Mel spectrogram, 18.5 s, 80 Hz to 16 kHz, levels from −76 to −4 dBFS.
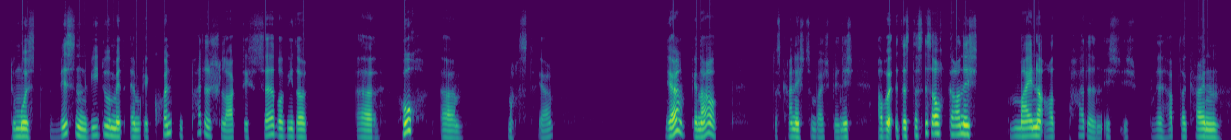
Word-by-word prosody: du 150 - -8
musst 155 -2 +3 0.2
wissen, 150 +1 -2
wie 170 +1 -5
du 180 -1 -1
mit 155 -2 +2
einem 145 -1 -3
gekonnten 190 +7 -7
Paddelschlag 165 - -6
dich 140 - -13
selber 165 -3 -1
wieder, 150 -2 -1 0.7
äh, 140 -1 -1 0.4
hoch - - +6 0.4
ähm, 130 -3 -5 0.7
machst, - - -20
ja? 135 +3 -11 1.7
Ja, 255 -4 +6
genau. 150 +6 +3 0.8
Das - - -21
kann 150 0 -5
ich 145 - +2
zum 150 - -18
Beispiel 135 -1 -13
nicht. 145 +1 -3 0.3
Aber 150 0 +4
das 160 0 -1
das 170 -1 -8
ist 220 -1 -5
auch 210 0 +5
gar 190 0 0
nicht 195 -2 +5 0.4
meine 160 +2 +4
Art 145 0 -9 0.2
Paddeln. 140 -8 -11
Ich - - -18
ich - - -23 0.4
habe 150 +2 -13
da 145 - -7
keinen 145 -3 0
150 Hz, 130 wpm, -24 LUFS, 145-170 Hz, 1.7 s, hoch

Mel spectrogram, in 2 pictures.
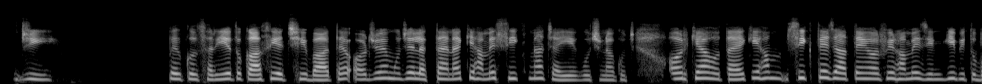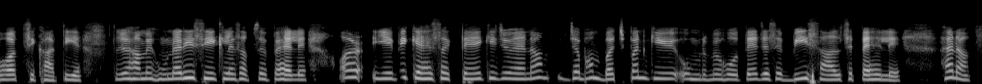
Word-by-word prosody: जी। 230 -2 -1 1.1
बिल्कुल 250 -2 -3
सर 225 0 -6
ये 250 +2 +7
तो - - -2
काफ़ी 235 +3 +7
अच्छी 245 +2 +3
बात 205 0 +2
है 260 - -1
और 230 0 -4
जो 270 +4 -1
है 290 - +1
मुझे 270 0 -1
लगता 250 +1 +2
है 245 - +4
ना 250 - +4
कि 300 - +1
हमें 265 0 -1
सीखना 280 0 -2
चाहिए 205 -5 -4
कुछ 215 +1 0
ना 205 0 -3
कुछ। 210 +2 -8 0.4
और 265 -1 +1
क्या 285 -1 +3
होता 250 -4 -2
है 230 +1 +3
कि 295 - +2
हम 290 -1 -5
सीखते 310 +1 +4
जाते 275 -1 +1
हैं 265 -1 +4
और 255 - 0
फिर 275 +1 -1
हमें 255 +3 -2
ज़िंदगी 240 +3 +1
भी 250 - -4
तो 235 - -7
बहुत 225 +1 0
सिखाती 215 -1 -3
है, 195 - -3 0.3
तो 240 - -12
जो 260 - +2
हमें 260 +1 -1
हुनर 250 +4 0
ही 305 - +5
सीख 265 -3 +3
लें 250 -1 0
सबसे 250 0 -6
पहले। 220 -2 +4 0.4
और 330 0 -1
ये 270 -1 +1
भी 325 - +7
कह 270 -3 +2
सकते 260 -2 -4
हैं 260 +1 +1
कि 285 -1 -2
जो 275 +1 -4
है 255 -1 0
ना, 285 +4 -5 0.3
जब 290 -2 -4
हम 295 -2 -5
बचपन 300 +6 -2
की 265 -2 +1
उम्र 235 -2 -10
में 235 +2 -10
होते 230 +1 -3
हैं, 245 - +3
जैसे 250 +1 -4
20 245 +7 +2
साल 220 -2 -4
से 255 - -4
पहले, 220 -4 +4 0.5
है 305 - +4
ना? 270 -8 -1
250 Hz, 230 wpm, -23 LUFS, 230-275 Hz, 1.1 s, ये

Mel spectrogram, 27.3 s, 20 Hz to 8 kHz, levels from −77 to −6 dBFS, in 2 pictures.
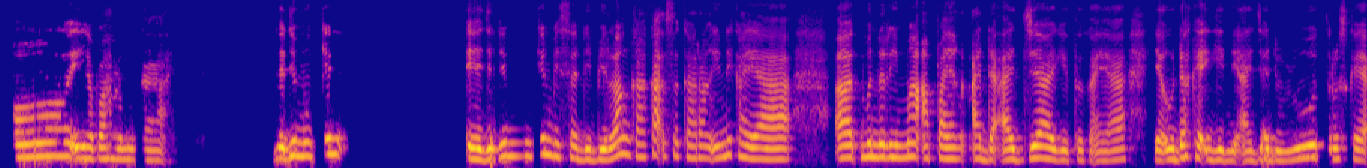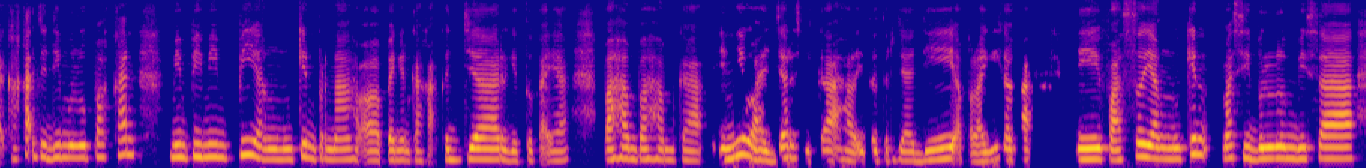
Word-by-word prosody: Oh 235 +2 +3 0.2
iya 205 0 +3
paham 195 -2 0
Kak. 170 -1 -6 1.1
Jadi 400 -9 +6
mungkin 245 +3 +1 1.4
Iya, 190 - +8
jadi 185 +4 +4
mungkin 240 +3 -3
bisa 225 -3 -2
dibilang 185 +8 +2
Kakak 235 +2 -2
sekarang 215 -4 -4
ini 220 +5 0
kayak, 190 -5 +2 0.5
eee, 215 +2 +4
menerima 225 0 +3
apa 205 +1 -3
yang 195 0 -2
ada 185 -2 -2
aja 185 +2 +3
gitu 170 0 -4
Kak - - -6
ya, 180 +3 -4 0.3
ya 175 -1 +2
udah 215 +4 +2
kayak 200 -6 +2
gini 170 -2 +1
aja 165 +3 -1
dulu 185 +6 +2
terus 190 +1 -2
kayak 180 -2 -2
Kakak 195 +4 -5
jadi 215 -2 -2
melupakan 225 +5 -2 0.3
mimpi-mimpi 225 +3 0
yang 185 -5 -1
mungkin 185 +5 -2
pernah, 180 -1 -2 0.2
eee, 165 0 -2
pengen 175 -1 -3
Kakak 165 0 -10
kejar 185 +1 +1
gitu 165 +1 -7
Kak - - -8
ya. 165 0 -6 0.4
Paham 195 +1 -1
paham 185 -1 -3
Kak, 165 -2 -7
ini 200 +8 +3
wajar 175 +3 0
jika 205 - -9
sih 330 - -10
Kak 175 -1 -3
hal 165 -2 -4
itu 170 - -12
terjadi 170 +2 -1
apalagi 155 +6 -4
Kakak 185 -2 -3 0.4
di 190 0 +6
fase 180 +4 -1
yang 195 -2 0
mungkin 270 +9 0 0.2
masih 205 -2 -2
belum 200 0 +5
bisa, 200 0 +3
195 Hz, 145 wpm, -22 LUFS, 180-220 Hz, 1.4 s, Iya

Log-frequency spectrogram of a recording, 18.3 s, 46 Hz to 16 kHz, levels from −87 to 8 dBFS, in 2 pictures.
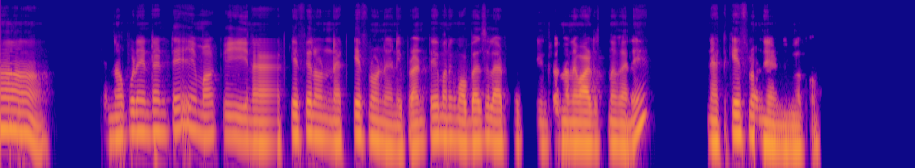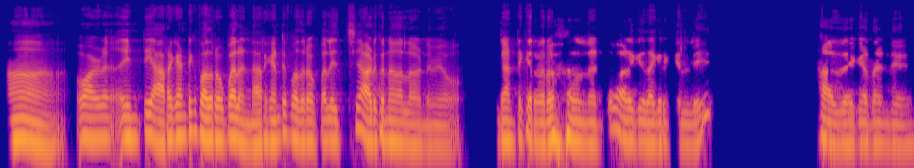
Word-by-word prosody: ఆ! 155 -4 +2 0.7
చిన్నప్పుడేంటంటే, 160 +4 -2 0.2
మాకు 145 +1 -3
ఈ - - -2 0.2
నెట్ 115 0 -2
కేఫేలు, 145 0 +1 0.2
నెట్ 115 - -3
కేఫ్‌లుండేయండి. 125 -8 0
ఇప్పుడంటే 110 +5 -3
మనకి 130 -1 -1
మొబైల్స్, 120 +3 0
ల్యాప్టాప్స్ 115 0 -5
ఇంట్లోనే 115 +2 -5
గానీ 115 0 +2
వాడేత్తన్నాం 110 +1 0
గానీ, 120 - 0 0.7
నెట్ 115 - 0
కేఫులుండేయండి 125 -9 +2
మాకు. 95 - -6 1.1
ఆ! - - +6 0.6
వాడు 135 0 +3 0.2
ఏంటి, 135 +2 +1
అరగంటకి 140 +6 +3
10 130 - +8
రూపాయలండి. 125 -4 +4
అరగంటకి 125 +5 0
10 120 - +3
రూపాయలిచ్చి 120 +1 -3
ఆడుకునేవాళ్ళవండి 115 -4 +1
మేము. 100 0 -7 0.5
గంటకి 125 +1 0
20 115 -1 +1
రూపాయలన్నట్టు 115 -6 +2
వాడికి 120 -2 +1
దగ్గరకెళ్ళి 110 -1 -3 1.2
అదే 110 -1 0
కదండి! 110 -1 -3
120 Hz, 120 wpm, -22 LUFS, 110-135 Hz, 1.2 s, 10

